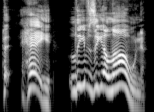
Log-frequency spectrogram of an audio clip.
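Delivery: put-on a small brave kid shouting; small dragon voice. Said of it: "the sound of the small voice".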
